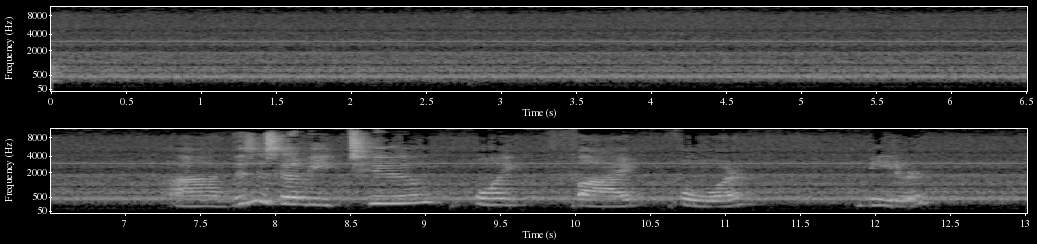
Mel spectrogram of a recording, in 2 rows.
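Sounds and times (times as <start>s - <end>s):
mid-pitched drone: 0.0s - 1.4s, 6.1s - 13.0s.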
